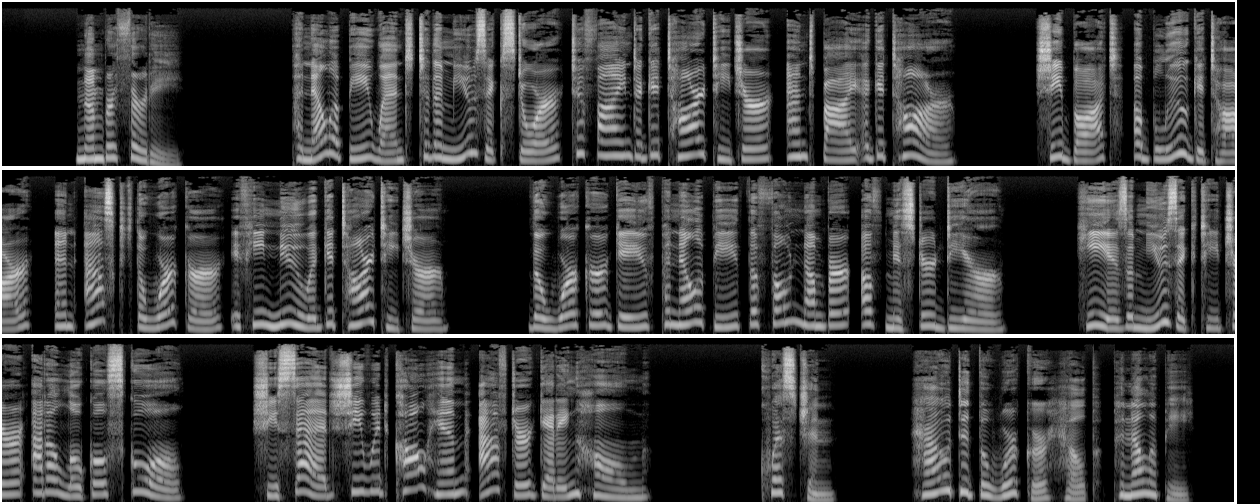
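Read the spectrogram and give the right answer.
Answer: He gave her the phone number of a guitar teacher, Mr. Deer.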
